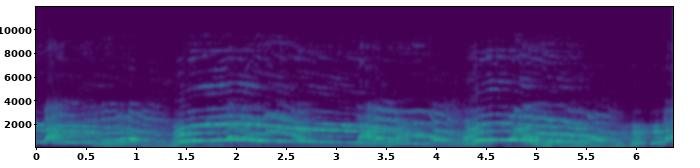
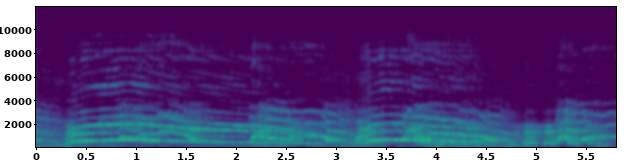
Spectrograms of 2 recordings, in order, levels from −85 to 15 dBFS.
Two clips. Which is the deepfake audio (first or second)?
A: second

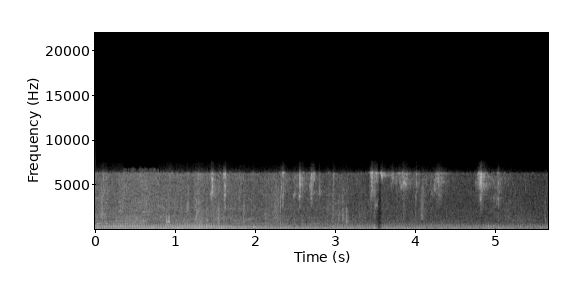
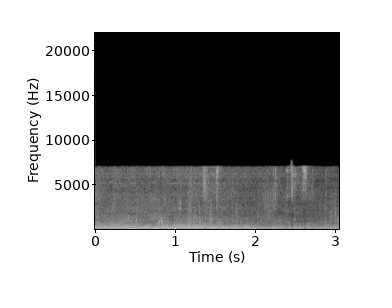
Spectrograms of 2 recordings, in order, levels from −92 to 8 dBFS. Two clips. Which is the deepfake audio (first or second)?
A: second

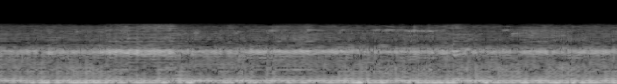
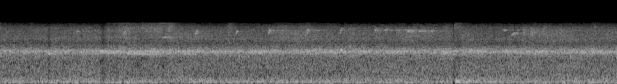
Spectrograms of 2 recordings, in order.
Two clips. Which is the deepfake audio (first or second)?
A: first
